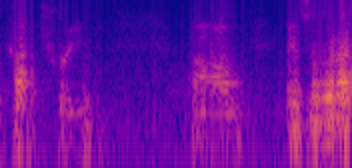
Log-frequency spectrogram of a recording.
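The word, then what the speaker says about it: cutree: cutting the tree um I don't know why not C and then t r e e but I'm just going to pronounce it as it is cut tree um and so what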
